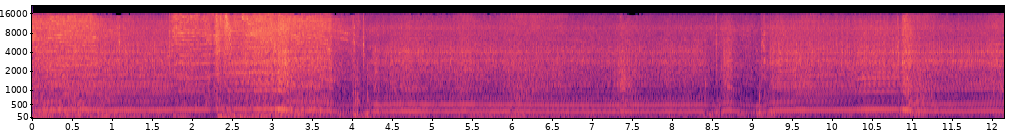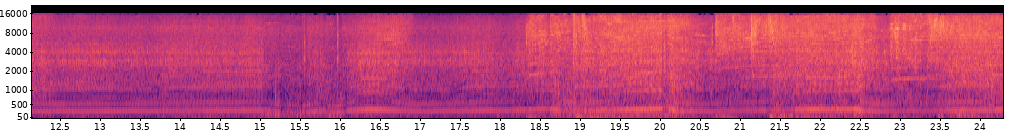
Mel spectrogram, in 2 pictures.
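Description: A sports car engine roars loudly, its pitch rising and dropping with each gear change.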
